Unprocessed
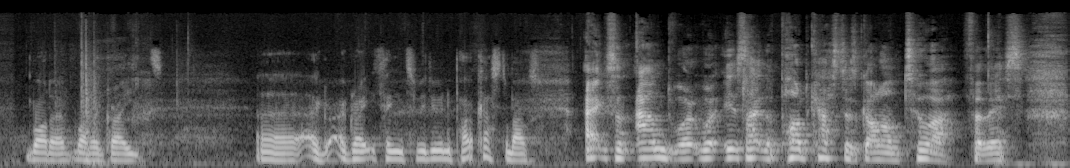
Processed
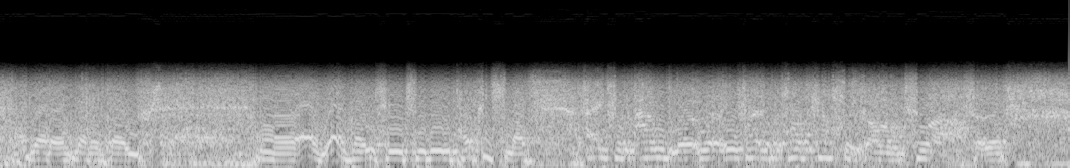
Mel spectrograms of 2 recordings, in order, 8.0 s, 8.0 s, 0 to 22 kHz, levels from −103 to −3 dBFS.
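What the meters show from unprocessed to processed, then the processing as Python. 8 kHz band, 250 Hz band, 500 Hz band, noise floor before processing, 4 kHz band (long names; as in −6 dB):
below −20 dB, +11.5 dB, +12.0 dB, −56 dBFS, +15.0 dB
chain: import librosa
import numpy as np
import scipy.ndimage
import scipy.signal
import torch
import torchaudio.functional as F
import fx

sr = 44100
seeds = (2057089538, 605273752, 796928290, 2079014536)

y = fx.delta_mod(x, sr, bps=16000, step_db=-13.0)
y = y * 10.0 ** (3.5 / 20.0)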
